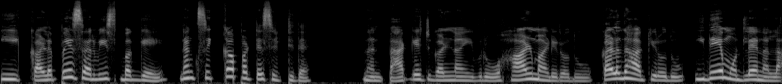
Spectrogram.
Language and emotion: Kannada, sad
